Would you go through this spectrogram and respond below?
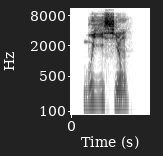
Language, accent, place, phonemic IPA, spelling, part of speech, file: French, France, Lyon, /bu.ji.sjɔ̃/, bouillissions, verb, LL-Q150 (fra)-bouillissions.wav
- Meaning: first-person plural imperfect subjunctive of bouillir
